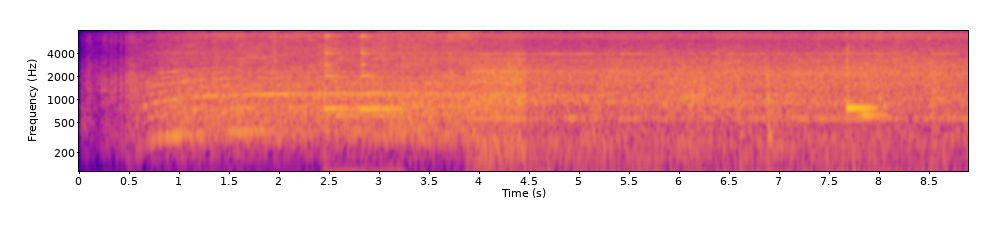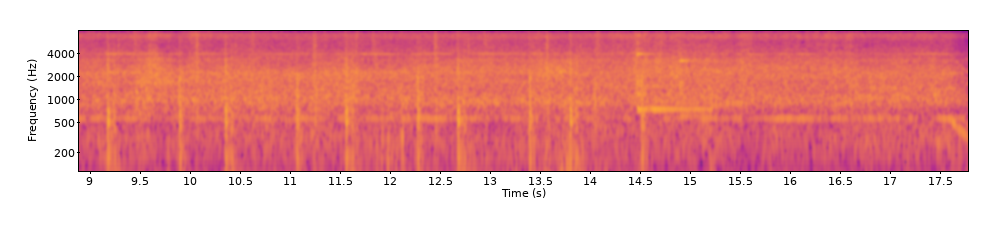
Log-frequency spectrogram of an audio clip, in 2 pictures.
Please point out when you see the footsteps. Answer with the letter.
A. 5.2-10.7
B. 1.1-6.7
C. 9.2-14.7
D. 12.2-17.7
C.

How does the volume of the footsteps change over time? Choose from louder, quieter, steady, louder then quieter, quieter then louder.
louder then quieter.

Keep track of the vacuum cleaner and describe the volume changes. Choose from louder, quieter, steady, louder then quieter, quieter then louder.
steady.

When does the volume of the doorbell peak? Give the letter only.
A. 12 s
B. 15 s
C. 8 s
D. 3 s
C.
